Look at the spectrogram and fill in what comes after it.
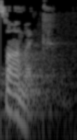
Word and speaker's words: Samech: Now the next letter in the alphabet is the letter Samek. The letter Samek. Looks like that. And it's spelled S-A-M-E-C-H. Samek.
